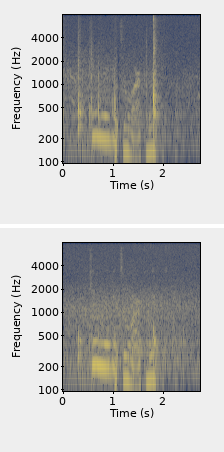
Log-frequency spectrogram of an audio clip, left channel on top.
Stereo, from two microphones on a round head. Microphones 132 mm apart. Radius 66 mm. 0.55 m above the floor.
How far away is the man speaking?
About 3.5 m.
